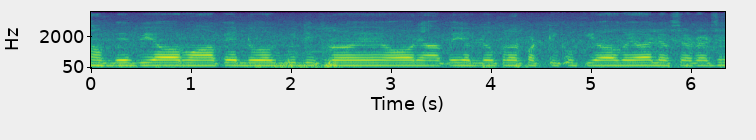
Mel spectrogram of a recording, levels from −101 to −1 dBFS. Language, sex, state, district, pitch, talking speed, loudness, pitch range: Hindi, male, Haryana, Jhajjar, 140 Hz, 210 wpm, -15 LUFS, 140-145 Hz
